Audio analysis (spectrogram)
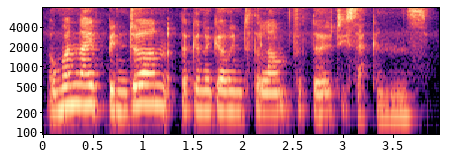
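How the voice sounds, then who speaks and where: A middle-aged woman talking through a nail art tutorial in a chatty, rambling way, her voice gruff from just waking up. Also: mid-range voice, moderate pace, mellow. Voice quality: gruff, gravelly. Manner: chatty, rambling explanations with many asides. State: just woken up. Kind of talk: casual tutorial voice-over.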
